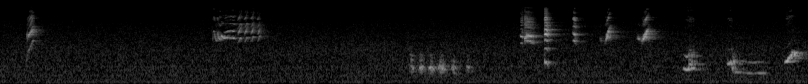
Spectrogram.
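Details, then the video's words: Butcherbird singing: after a short high note, scattered phrases mix raspy buzzy bursts with clear whistled notes that slide down from high to middle pitch, then a few upward-flicked whistles near the end; quiet pauses between phrases. "Butcher bird singing"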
